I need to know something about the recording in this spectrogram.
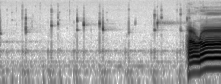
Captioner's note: water dripping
